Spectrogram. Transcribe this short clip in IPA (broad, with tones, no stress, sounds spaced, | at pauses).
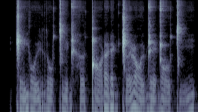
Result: ǁ ɪ˨˩˦ j o˨˩˦ y̯ r o˨˩˦ ǀ i˨˩˦ ɖ h ə˩˥ ǃ ɔ˨˩˦ ɽ ə˨˩˦ ɽ ɪ˨˩˦ ɖ ǁ ə˩˥ ɭ ɔ˨˩˦ y̯ ɖ e˨˩˦ ɖ ɔ˨˩˦ u̯ ǀ i˩˥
